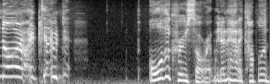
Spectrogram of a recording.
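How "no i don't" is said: imitating her high-pitched tearful denial; mock crying. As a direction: put on a much higher, crying voice. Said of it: "She starts crying".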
